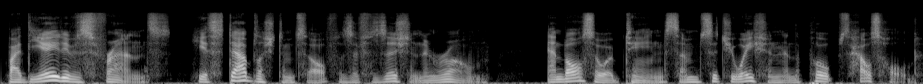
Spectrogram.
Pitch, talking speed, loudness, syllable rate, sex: 115 Hz, 150 wpm, -21 LUFS, 4.4 syllables/s, male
